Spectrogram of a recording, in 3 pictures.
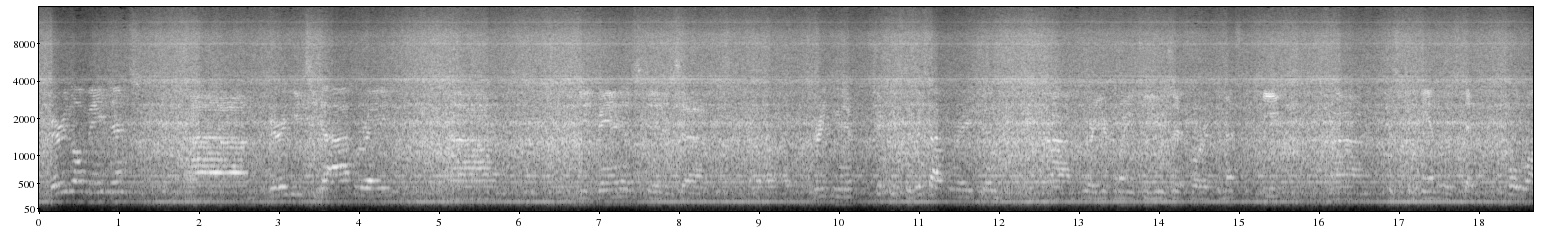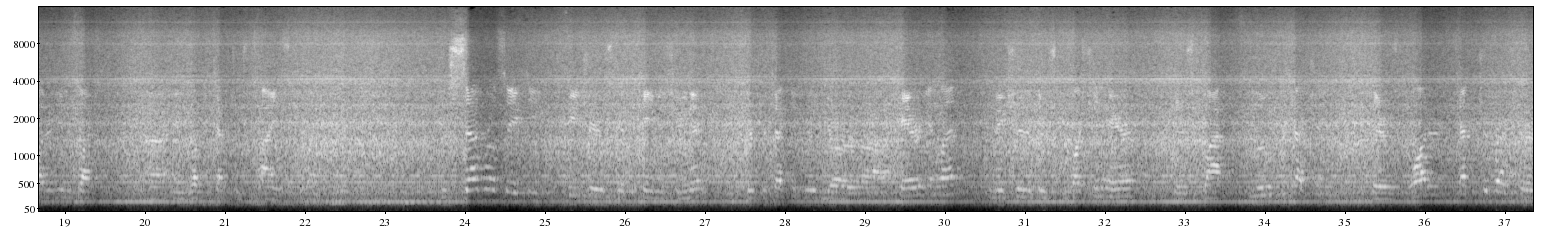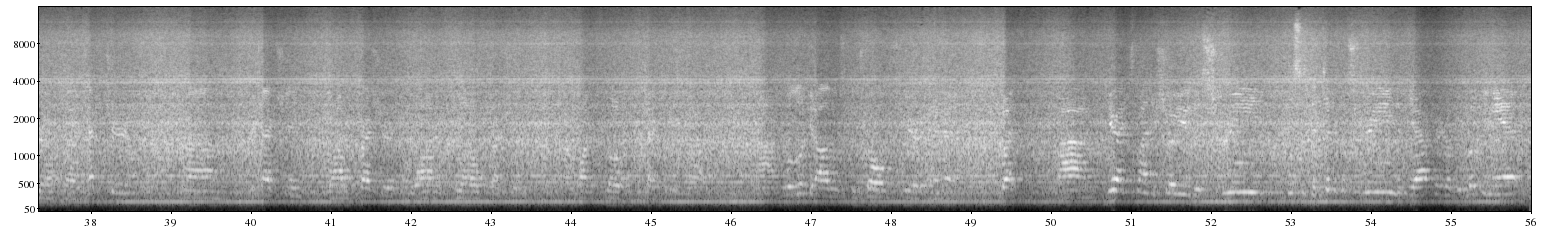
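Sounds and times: man talking: 0:00.0 - 0:06.0, 0:06.6 - 0:22.6, 0:23.6 - 0:56.0
steady mechanical hum: 0:00.0 - 0:56.0.

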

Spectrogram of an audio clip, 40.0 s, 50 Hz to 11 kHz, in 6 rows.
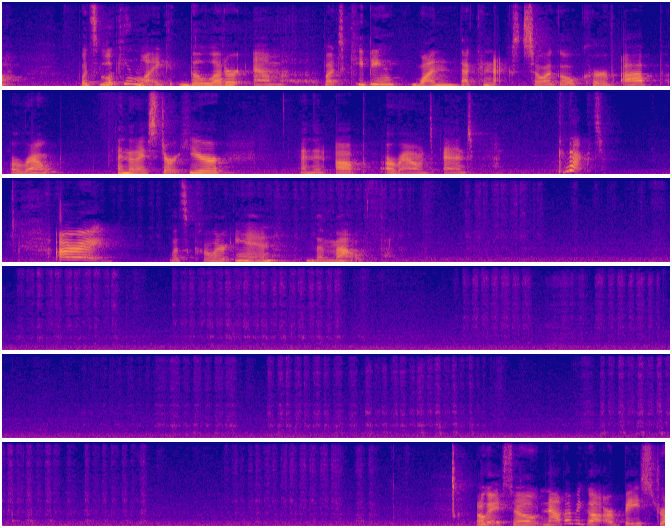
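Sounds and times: marker scribbling on paper: 0:18.0 - 0:18.8, 0:19.8 - 0:23.5, 0:24.6 - 0:26.6, 0:27.6 - 0:31.6, 0:32.6 - 0:34.9, 0:35.6 - 0:37.2.

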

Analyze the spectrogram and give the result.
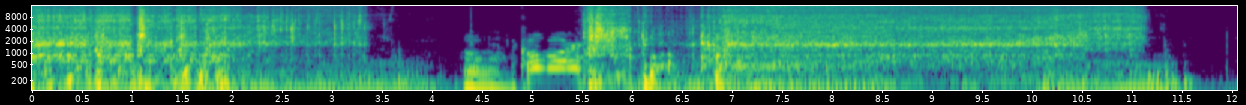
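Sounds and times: faucet running into sink: 0:00.0 - 0:03.4, 0:05.5 - 0:11.2
low hum: 0:00.0 - 0:08.6, 0:10.0 - 0:12.0.

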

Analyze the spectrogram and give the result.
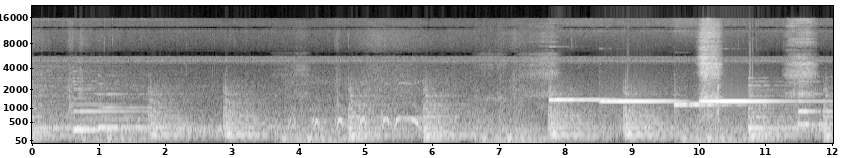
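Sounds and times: low background music: 0:00.0 - 0:12.0
warbling owl hoots: 0:03.6 - 0:07.6.

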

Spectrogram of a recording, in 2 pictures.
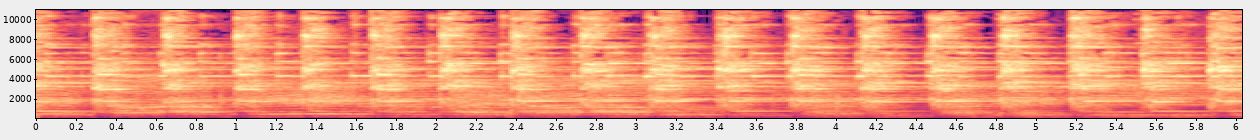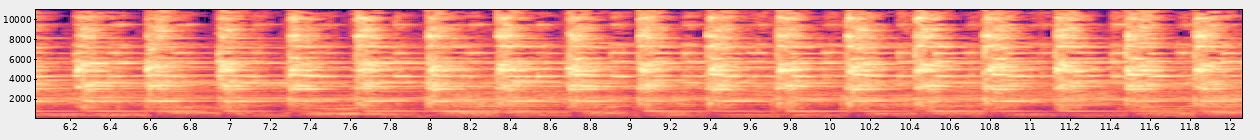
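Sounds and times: ringing bell tone: 0:00.0 - 0:12.0
temple bells and jingling percussion: 0:00.0 - 0:12.0.

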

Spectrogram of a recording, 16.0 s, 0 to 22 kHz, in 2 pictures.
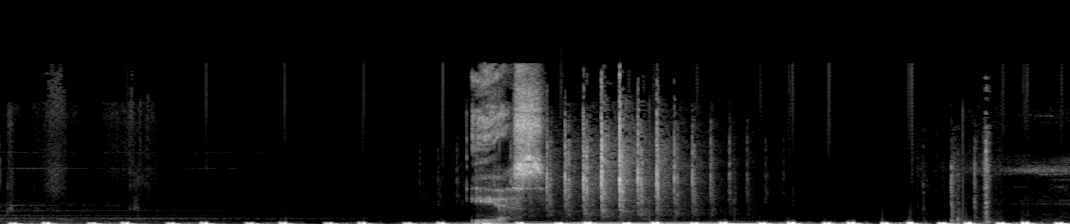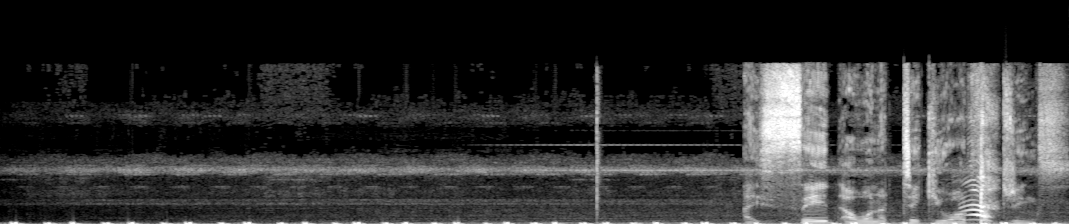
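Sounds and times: heartbeat thumps: 0:00.0 - 0:14.4, 0:15.2 - 0:16.0.

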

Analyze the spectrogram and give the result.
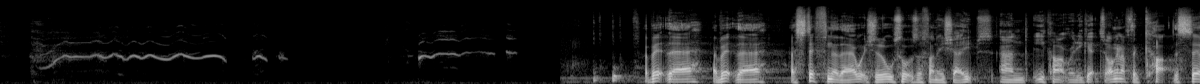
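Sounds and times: person's wheezy whine: 0:00.0 - 0:03.0, 0:03.8 - 0:05.6.

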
